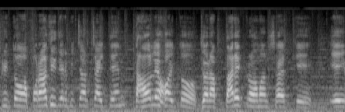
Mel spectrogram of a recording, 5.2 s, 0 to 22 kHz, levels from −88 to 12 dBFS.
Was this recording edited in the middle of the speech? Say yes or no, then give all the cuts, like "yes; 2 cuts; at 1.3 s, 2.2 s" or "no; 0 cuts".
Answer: yes; 2 cuts; at 2.1 s, 3.0 s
